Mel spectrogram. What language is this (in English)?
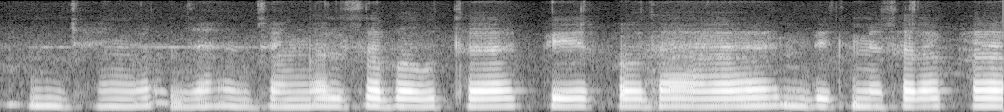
Magahi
